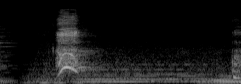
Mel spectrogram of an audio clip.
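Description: A woman's sharp gasp of shock about half a second in, over a low, steady music chord.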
